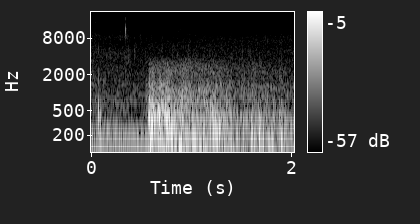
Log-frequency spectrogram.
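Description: Thunder rolls from a lightning strike in Minecraft, a sudden deep rumbling crash with rain hissing steadily after the opening low hum, loud and sustained with no voices.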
